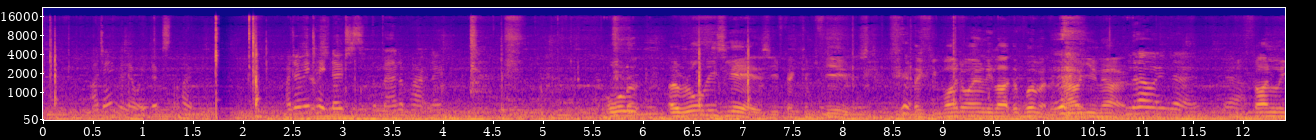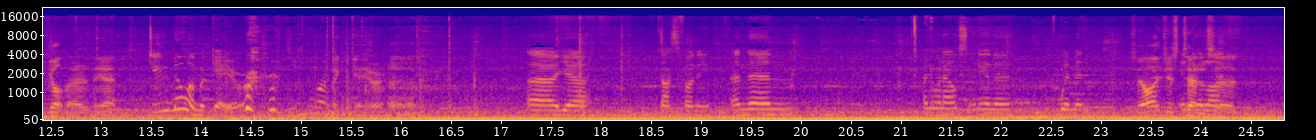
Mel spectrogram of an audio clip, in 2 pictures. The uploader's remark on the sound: in the car on the way back home from uni, nearly crashing multiple times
